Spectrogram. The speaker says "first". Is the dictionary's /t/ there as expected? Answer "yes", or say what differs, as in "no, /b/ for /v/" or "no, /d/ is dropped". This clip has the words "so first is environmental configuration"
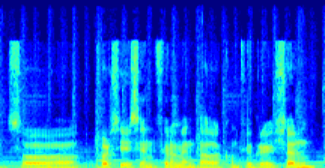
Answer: no, /t/ is dropped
